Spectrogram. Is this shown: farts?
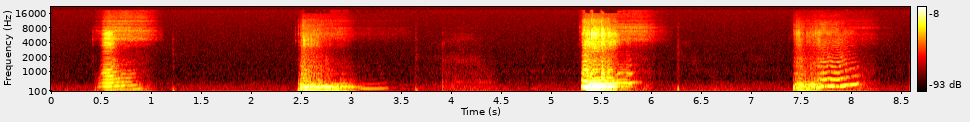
yes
